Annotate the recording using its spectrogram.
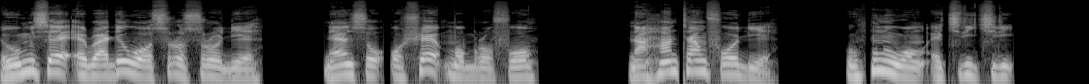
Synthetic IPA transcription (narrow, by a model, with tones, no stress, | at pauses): æ˨wo˦mũ˦sɛ˦ʔæ˨wu˨a˨dɪ˦wɔ˨sʊ˦ɾʊ˨sʊ˦ɾʊ˨dɪ˨ɛ˨ | nã˨˦n̩˦sʊ˨ʔɔ˨ɕᶣɛ˦˨mɔ̃˨bʊ˨ɾɔ˨fʊ˦ɔ˦ | nã˨ɦã˦ntʰã˦mfʊ˦ɔ˦dɪ˨ɛ̰˨ | ɔ˨hũ˦nʊ̃˨wɔ̃˨nʔæ˨t͡ɕʰi˦ɾi˦t͡ɕʰi˦ɾi˦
